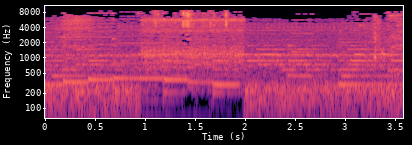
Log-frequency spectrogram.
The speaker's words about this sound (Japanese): 今日暑いのねこれもしかしてエアコンうるさいかなちょっと下げようか1ぐらい1だとももはや意味がない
